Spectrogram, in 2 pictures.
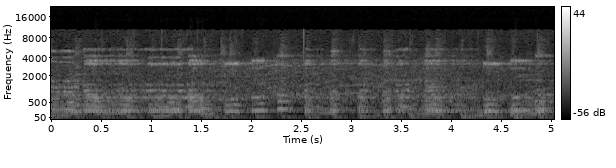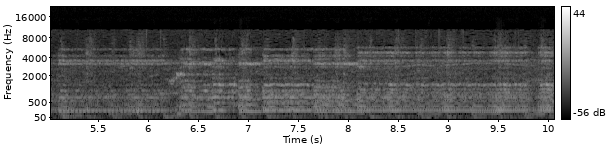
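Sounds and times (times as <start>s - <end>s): electric organ melody: 0.0s - 10.0s.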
